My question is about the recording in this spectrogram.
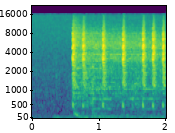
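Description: Near silence, then about half a second in the opening of a K-pop music video's soundtrack starts: a low rumble under a quick, uneven run of sharp ticks and a steady high tone.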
